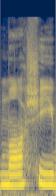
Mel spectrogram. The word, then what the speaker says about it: Moshi: hotel and of course mushy monsters also as a side note i know that most people pronounce it moshi but i grew up saying mushy it's it's how everyone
